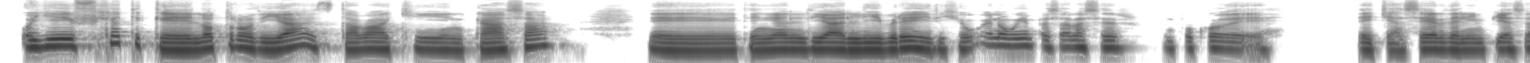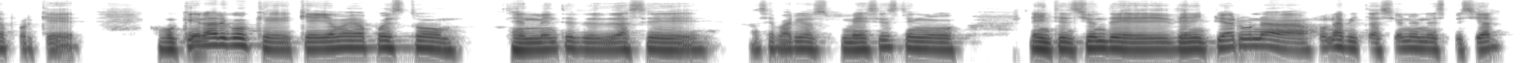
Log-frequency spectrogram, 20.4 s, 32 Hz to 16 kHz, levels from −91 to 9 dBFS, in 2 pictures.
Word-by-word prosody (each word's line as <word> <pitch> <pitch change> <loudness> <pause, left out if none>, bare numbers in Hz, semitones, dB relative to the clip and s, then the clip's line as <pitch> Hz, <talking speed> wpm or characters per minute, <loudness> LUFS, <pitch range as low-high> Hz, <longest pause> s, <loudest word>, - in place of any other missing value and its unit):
Oye, 170 +3 +5
fíjate 190 +2 -4
que 120 -1 +4
el 120 +2 +3
otro 145 +1 +2
día 140 +9 +3
estaba 135 -6 -1
aquí 130 -1 -2
en 120 -1 -2
casa, 125 +10 0 0.6
eh, 115 -1 0
tenía 120 +2 +1
el 125 -1 +1
día 130 -1 +4
libre 125 +4 +4
y 135 - +3
dije: 125 +1 -5
"Bueno, 190 +6 -2
voy 180 - 0
a - - +2
empezar 155 -3 -5
a - - +2
hacer 150 -1 -2 0.3
un 135 - -10
poco 140 0 -4
de 125 -2 -6 0.6
de 120 -1 -1
quehacer, 120 +2 -1
de 125 -1 +1
limpieza", 125 +2 -2
porque - - -9 0.4
como 125 -1 -1
que - - 0
era - - +3
algo 190 -2 +3
que 125 -6 -3
que 130 +1 -1
ya 135 - +3
me 145 - +1
había 150 -1 +1
puesto 145 -5 0 0.3
en 120 -1 +3
mente 130 +3 -1
desde 125 -1 -2
hace 125 0 -1 0.3
hace 130 +2 -7
varios 130 -1 -3
meses, 125 +5 0
tengo 125 -4 0 0.4
la 135 - +2
intención 130 +2 +3
de 125 -2 +1
de 125 0 +1
limpiar 140 +6 0
una 145 -9 0
una - - -1
habitación 135 -2 -3
en 135 -1 0
especial 130 +4 -3
130 Hz, 175 wpm, -24 LUFS, 125-145 Hz, 0.6 s, Oye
